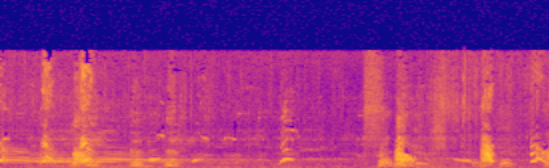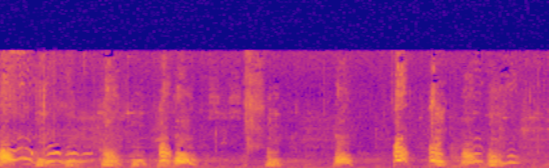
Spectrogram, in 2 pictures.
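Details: Tiny female Phalène barking while she runs about among much larger dogs, holding her own against them; rapid bursts of high yapping barks mixed with thin whining notes, and a person's voice telling her to be quiet.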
